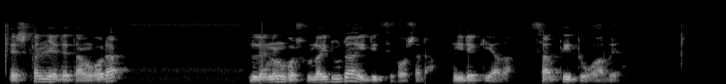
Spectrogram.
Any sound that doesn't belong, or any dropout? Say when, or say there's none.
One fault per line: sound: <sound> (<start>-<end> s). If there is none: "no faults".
no faults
